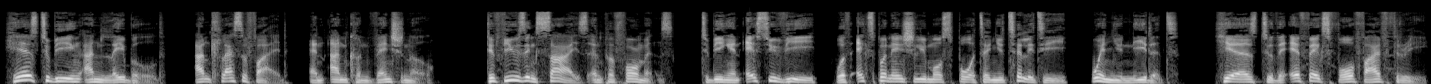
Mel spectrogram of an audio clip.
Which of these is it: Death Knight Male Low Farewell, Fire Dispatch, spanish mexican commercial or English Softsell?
English Softsell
